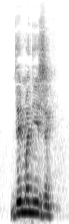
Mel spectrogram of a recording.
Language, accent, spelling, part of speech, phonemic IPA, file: French, Canada, démoniser, verb, /de.mɔ.ni.ze/, LL-Q150 (fra)-démoniser.wav
- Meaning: to demonize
